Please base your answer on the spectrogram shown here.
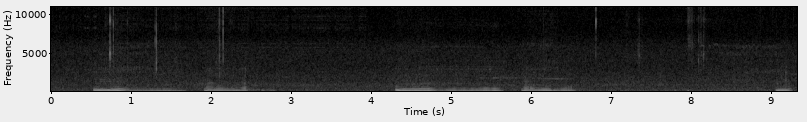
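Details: Pet cat Bonderez snoring steadily, deep humming breaths repeating about every two seconds, each dipping in pitch at the start before levelling out; occasional faint clicks in the room.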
